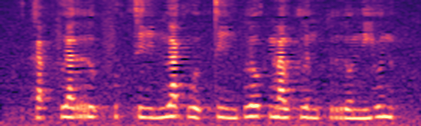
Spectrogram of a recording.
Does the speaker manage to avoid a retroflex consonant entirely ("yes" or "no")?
yes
